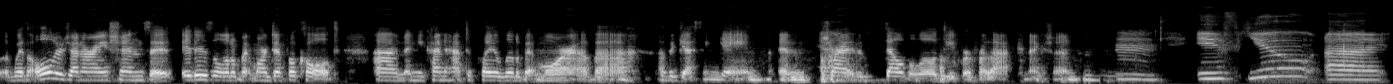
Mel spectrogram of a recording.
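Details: Adult woman speaking; no speech disorder.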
